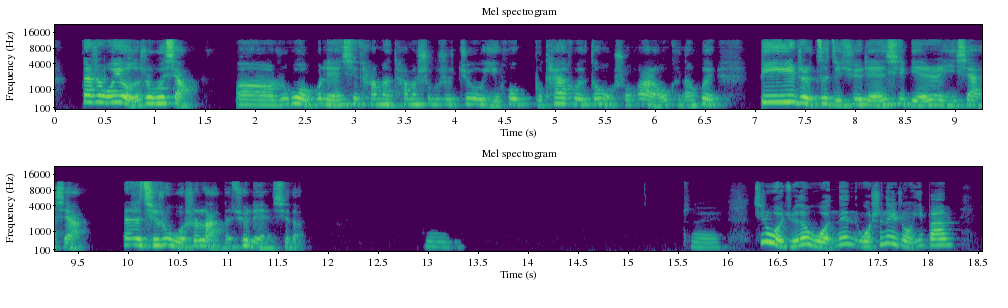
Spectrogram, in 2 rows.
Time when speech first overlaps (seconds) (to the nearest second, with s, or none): none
